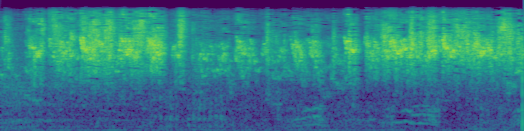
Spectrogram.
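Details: Hand-tame mutation budgerigars during feeding and a play-and-cuddle session keep up a dense, buzzy chatter of high chirps and warbles, with quick squeaky notes running together and occasional wingbeats.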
